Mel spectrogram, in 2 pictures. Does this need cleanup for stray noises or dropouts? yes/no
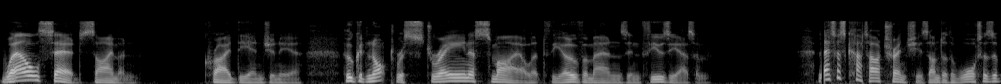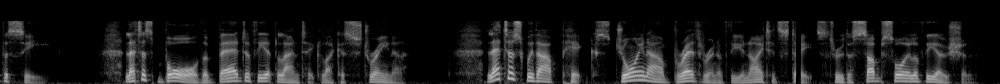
yes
